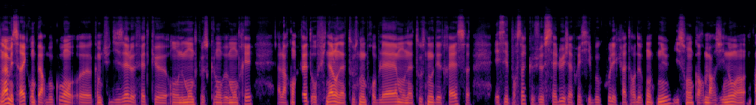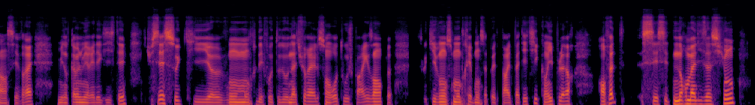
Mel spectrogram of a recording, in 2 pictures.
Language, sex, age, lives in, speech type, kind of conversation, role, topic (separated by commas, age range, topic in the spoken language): French, male, 20-24, France, conversation, podcast, guest, Quel est ton rapport aux réseaux sociaux au quotidien ?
